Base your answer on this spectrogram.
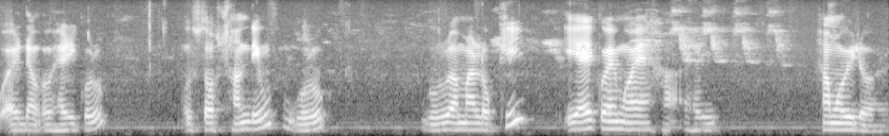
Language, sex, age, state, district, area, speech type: Assamese, female, 60+, Assam, Golaghat, rural, spontaneous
